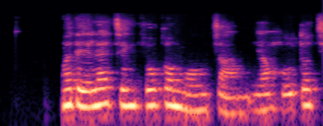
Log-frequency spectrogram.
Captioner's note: non-english speech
